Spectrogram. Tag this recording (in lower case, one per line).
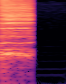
cymbal
hi-hat
music
musical instrument
percussion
